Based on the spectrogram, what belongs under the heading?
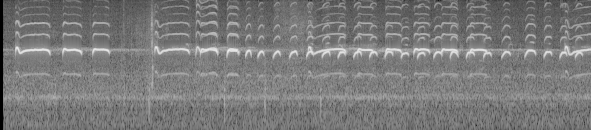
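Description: Killdeer giving shrill, high, slightly inflected notes in a fast, uneven series of about three per second, with a few faint clicks behind.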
